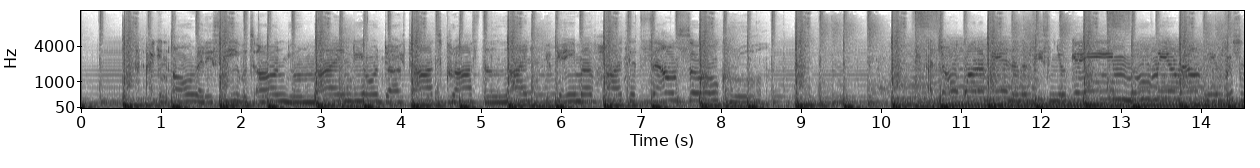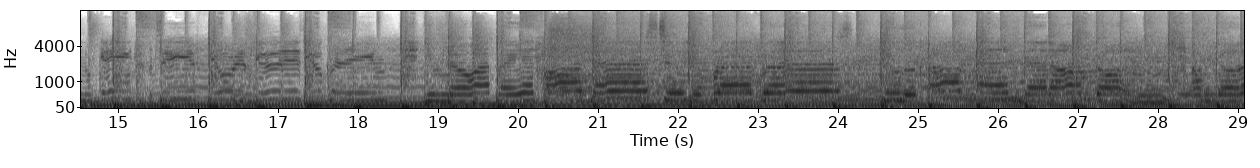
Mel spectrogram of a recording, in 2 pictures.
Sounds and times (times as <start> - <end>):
Pop music: 0.0 - 29.0.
